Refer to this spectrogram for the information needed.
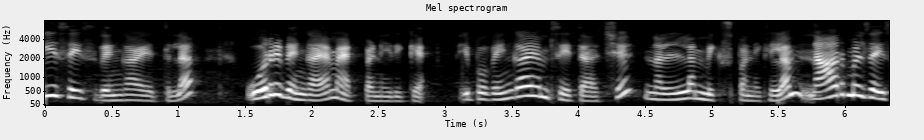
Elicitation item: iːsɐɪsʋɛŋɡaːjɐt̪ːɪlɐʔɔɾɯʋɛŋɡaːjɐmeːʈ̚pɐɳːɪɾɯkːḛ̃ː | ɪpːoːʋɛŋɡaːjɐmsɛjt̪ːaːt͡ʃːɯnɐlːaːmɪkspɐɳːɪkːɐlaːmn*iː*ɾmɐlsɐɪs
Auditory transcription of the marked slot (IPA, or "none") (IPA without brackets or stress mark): aː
